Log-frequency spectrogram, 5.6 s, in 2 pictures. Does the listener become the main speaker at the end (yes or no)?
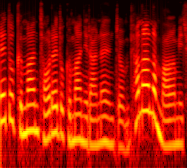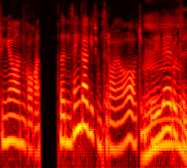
yes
